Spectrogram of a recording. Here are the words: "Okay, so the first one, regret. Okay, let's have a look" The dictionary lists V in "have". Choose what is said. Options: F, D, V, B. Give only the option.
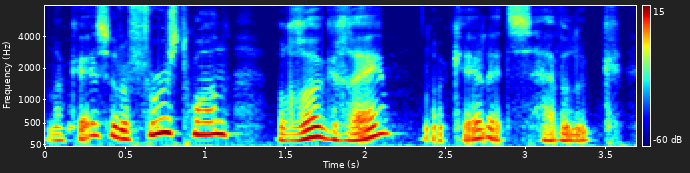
V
